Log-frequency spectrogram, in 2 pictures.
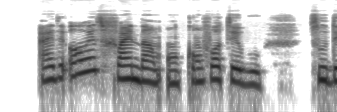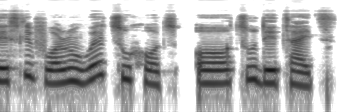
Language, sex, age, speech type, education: Nigerian Pidgin, female, 15-29, spontaneous, tertiary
